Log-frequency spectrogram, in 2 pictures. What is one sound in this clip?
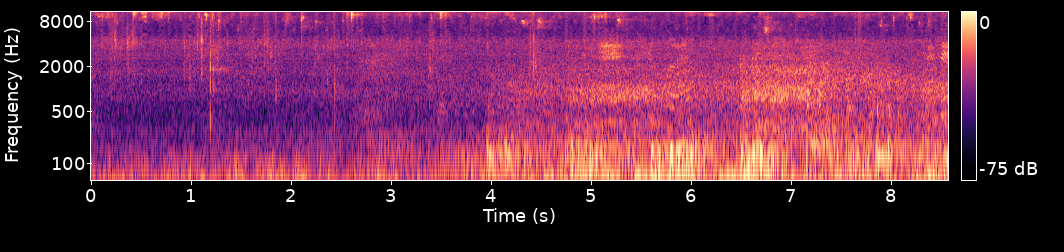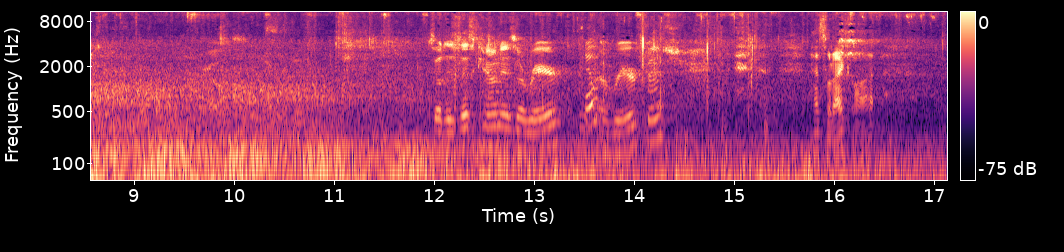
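Wind buffets and rumbles outdoors.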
